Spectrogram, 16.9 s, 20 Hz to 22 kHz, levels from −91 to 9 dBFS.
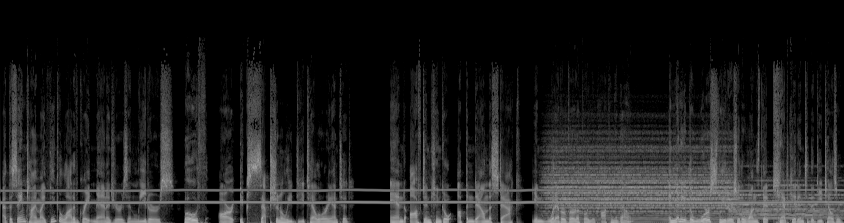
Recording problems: high-pitched whine; loud; throughout; 2 kHz, 8 dB below the speech
background music; loud; from 11 s on; 3 dB below the speech

